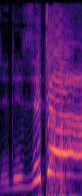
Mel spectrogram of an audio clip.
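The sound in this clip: A man yells loudly into a microphone in a drawn-out, voiced shout whose pitch climbs steadily. It breaks off briefly, then a second loud, sustained cry follows.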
